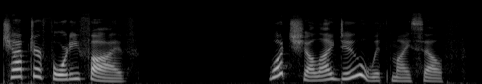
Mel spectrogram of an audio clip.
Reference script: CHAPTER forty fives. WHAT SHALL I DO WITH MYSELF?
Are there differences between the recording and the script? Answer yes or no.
yes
